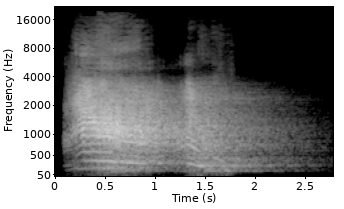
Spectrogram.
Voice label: Death, Battle, Barks, en; Warframe; Grineer Wolf Gangster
